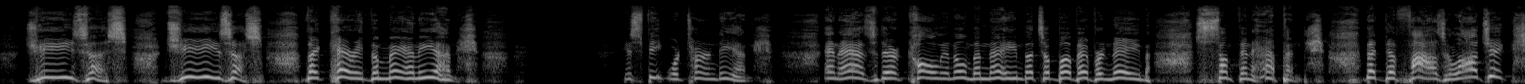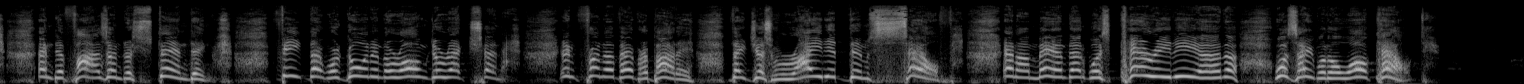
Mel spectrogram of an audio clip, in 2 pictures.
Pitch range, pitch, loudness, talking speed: 275-340 Hz, 305 Hz, -28 LUFS, 115 wpm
